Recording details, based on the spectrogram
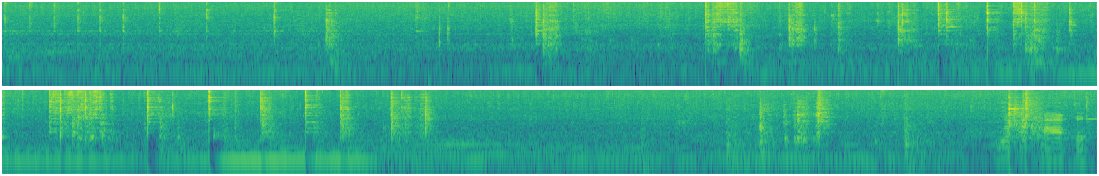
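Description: Stew peas with browning and seasoning cook in a pot, giving a steady low sizzle broken by scattered clinks and scrapes of stirring and utensils against the pot, close and fairly loud.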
